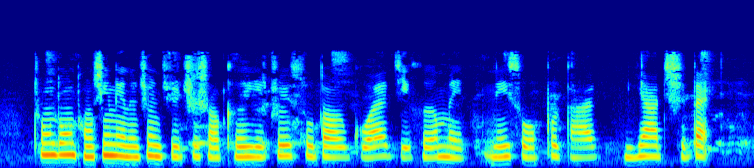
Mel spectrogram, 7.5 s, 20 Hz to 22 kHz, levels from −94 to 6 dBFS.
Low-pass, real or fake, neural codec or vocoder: 7.2 kHz; real; none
